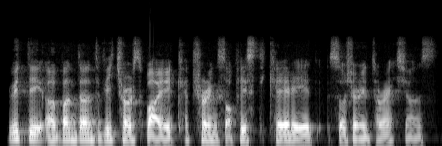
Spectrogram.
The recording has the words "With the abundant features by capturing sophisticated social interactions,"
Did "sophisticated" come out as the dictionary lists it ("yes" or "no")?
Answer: yes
